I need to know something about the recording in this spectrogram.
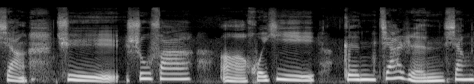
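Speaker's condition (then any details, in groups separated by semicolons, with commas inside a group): No condition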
